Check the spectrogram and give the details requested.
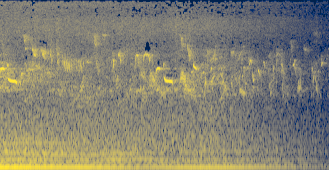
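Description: Birds chirping in quick short calls over a low steady hum, the whole background fading out gradually to silence near the end.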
